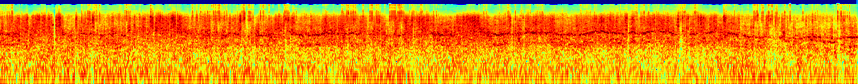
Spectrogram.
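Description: Wind buffeting the microphone with road noise from a vehicle travelling along the road at steady speed, a constant loud rush with a faint wavering high whine running through it.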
